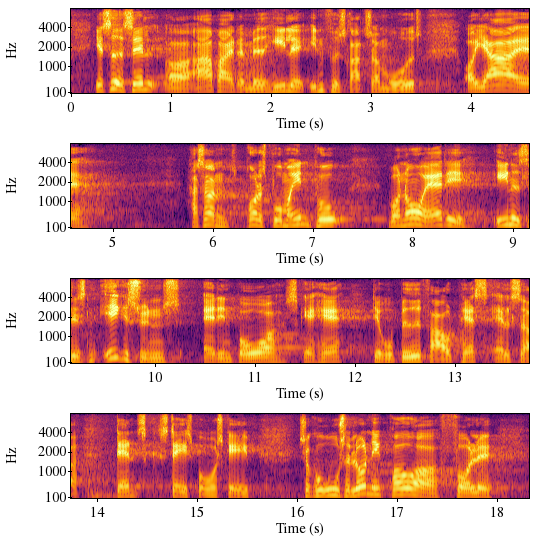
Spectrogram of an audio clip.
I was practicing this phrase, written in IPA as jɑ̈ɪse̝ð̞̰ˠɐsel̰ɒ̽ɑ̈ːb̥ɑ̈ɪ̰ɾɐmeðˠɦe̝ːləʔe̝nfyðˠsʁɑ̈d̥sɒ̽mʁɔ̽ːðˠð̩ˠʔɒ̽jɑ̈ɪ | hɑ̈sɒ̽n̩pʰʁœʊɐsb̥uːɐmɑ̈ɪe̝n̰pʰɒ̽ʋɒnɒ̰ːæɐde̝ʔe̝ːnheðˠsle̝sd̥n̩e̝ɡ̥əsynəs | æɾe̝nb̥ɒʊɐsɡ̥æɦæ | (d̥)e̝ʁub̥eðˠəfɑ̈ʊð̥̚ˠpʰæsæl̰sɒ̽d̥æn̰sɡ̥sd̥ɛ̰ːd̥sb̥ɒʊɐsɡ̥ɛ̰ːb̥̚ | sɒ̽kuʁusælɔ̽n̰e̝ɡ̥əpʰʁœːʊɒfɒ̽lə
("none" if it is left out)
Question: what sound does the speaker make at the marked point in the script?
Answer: d̥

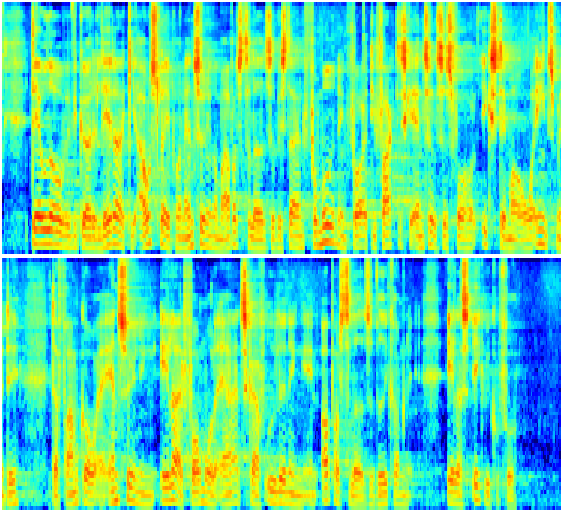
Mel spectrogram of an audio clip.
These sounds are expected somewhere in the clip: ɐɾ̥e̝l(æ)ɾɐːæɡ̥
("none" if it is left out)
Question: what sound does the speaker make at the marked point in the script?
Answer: e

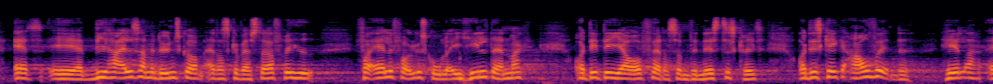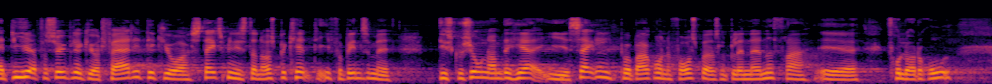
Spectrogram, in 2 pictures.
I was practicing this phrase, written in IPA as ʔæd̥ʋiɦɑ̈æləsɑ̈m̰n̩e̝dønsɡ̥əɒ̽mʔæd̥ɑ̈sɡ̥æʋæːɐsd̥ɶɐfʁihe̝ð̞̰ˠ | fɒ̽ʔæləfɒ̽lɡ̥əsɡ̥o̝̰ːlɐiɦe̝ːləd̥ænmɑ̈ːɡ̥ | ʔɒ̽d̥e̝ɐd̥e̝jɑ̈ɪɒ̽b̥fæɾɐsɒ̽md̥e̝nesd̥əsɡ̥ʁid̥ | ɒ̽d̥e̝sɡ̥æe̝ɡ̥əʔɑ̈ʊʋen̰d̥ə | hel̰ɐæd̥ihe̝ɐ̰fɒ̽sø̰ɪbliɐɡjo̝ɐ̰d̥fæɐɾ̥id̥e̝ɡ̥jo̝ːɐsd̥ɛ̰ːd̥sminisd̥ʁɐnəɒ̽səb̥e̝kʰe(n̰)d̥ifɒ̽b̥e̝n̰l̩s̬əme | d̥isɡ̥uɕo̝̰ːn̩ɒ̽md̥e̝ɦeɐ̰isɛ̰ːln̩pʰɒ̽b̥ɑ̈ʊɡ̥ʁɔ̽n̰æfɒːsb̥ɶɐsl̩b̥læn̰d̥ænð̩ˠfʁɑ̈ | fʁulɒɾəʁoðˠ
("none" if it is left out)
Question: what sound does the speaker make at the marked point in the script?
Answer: n̰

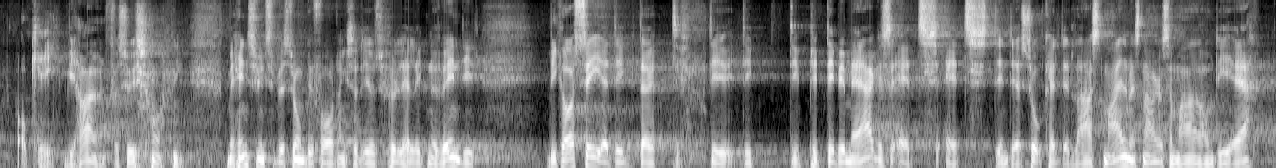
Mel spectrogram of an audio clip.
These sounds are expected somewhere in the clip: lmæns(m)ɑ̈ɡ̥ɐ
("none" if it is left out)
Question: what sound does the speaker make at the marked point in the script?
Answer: n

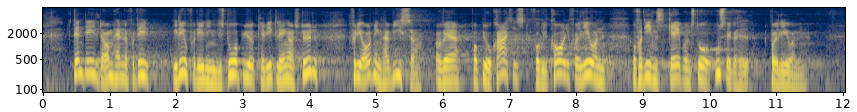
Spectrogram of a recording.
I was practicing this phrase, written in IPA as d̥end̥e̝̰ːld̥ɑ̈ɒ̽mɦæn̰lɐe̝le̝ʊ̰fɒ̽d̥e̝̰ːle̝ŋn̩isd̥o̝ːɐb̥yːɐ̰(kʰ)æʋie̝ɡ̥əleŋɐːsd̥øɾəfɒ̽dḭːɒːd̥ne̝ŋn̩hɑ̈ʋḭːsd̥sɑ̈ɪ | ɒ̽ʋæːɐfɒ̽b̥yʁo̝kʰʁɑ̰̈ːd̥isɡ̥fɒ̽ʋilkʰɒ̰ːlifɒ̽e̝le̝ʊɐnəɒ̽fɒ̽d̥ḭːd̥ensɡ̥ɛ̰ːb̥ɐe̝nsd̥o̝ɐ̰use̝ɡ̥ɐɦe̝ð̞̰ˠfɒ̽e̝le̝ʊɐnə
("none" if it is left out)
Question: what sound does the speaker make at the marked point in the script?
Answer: kʰ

